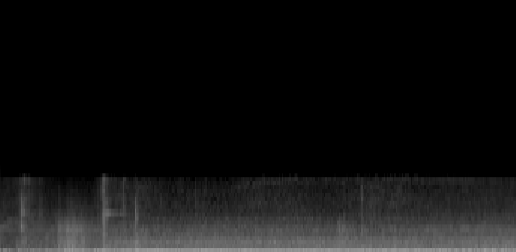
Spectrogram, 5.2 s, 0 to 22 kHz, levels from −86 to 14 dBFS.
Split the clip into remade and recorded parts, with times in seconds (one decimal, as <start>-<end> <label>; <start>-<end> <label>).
0.0-1.2 remade; 1.2-4.3 recorded; 4.3-5.2 remade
